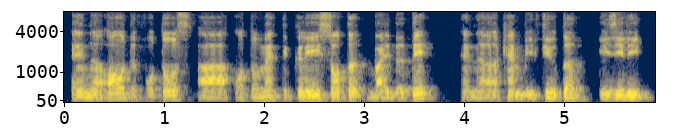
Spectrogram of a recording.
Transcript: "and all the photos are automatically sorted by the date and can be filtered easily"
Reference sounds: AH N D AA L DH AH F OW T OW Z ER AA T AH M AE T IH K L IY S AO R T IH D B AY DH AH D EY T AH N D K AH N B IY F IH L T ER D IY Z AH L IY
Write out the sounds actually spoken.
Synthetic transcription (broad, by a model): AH N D AA L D AH F OW T OW S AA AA T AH M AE T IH K L IY S AO T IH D B AY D AH D EY T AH N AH K AH N B IY F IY T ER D IY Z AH L IY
